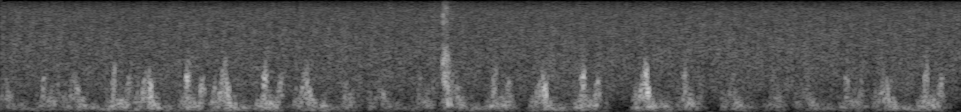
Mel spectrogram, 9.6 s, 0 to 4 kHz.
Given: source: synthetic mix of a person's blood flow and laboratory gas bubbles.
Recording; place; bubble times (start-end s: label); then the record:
Doppler ultrasound of blood flow; precordium
4.40-4.55 s: bubbles
From the record:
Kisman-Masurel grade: 113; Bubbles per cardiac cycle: 1 to 2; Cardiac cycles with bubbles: 1 to 10%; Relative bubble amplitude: loud (0.450 to 0.775); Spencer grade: 1 (occasional bubble signal discernible with the cardiac motion signal, with majority of cardiac periods free of bubbles); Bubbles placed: only in the low amplitude regions of the cardiac cycle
